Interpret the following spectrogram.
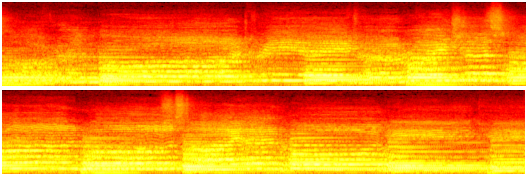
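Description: Church choir singing, coming in all together at the very start, right after a piano introduction.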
